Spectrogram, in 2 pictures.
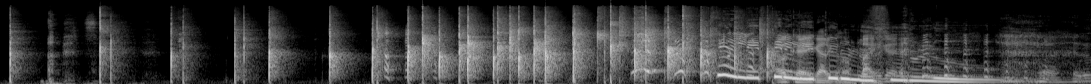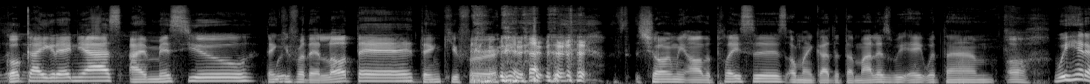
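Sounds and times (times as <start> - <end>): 
awkward hand clapping: 0.0 - 8.4
speech: 0.6 - 1.1, 7.6 - 21.8
people laughing: 6.2 - 11.2, 15.6 - 16.9.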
